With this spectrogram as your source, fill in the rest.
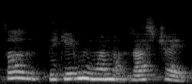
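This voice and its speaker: Animated Namibian woman telling a story. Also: on the high side, normal speed, reverberant, lo-fi sound. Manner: animated, acts out moments with quoted voices and sound effects. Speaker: vlogger. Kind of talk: casual storytelling to camera.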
